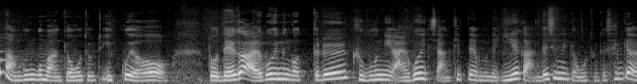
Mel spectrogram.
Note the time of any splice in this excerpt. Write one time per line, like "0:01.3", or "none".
none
